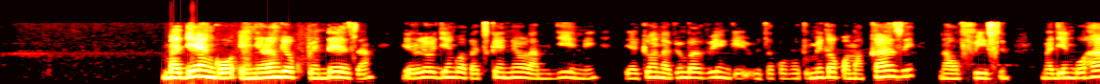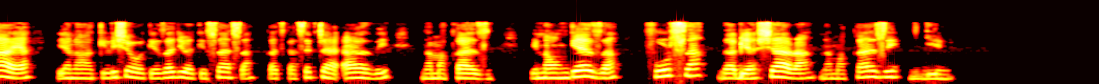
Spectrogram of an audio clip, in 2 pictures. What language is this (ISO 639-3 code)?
swa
